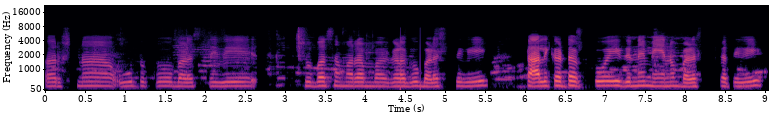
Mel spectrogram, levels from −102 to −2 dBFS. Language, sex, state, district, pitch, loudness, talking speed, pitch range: Kannada, female, Karnataka, Chamarajanagar, 195 Hz, -41 LUFS, 75 wpm, 190-205 Hz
